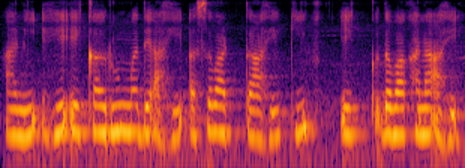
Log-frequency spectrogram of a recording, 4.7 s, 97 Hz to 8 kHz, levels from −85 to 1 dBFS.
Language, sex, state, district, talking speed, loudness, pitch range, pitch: Marathi, female, Maharashtra, Aurangabad, 170 wpm, -19 LUFS, 220-250 Hz, 235 Hz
